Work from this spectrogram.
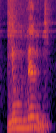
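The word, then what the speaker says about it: नूनं: दूसरा नूनन, यहाँ पे जो न बिंदी है उसका ग होने की वजह से वो उसका उच्चारण न निकलेगा। नूनन गुणान गणयुतुन, यहाँ पे भी न निकलेगा क्योंकि यहाँ न है, होठ मिलेंगे नहीं, तो इस तू के ऊपर बिंदी है उसका भी न प्रोनाउंस निकलेगा।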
